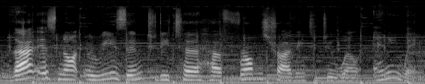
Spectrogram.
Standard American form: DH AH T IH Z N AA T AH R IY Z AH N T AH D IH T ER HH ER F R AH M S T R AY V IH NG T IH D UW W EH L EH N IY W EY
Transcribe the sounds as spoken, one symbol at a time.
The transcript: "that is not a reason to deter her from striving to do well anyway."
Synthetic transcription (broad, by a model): DH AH T IH Z N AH T AH R IY Z AH N T AH D IH T ER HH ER F R AH M S T R AY V IH NG T IH D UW W EH L EH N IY W EY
